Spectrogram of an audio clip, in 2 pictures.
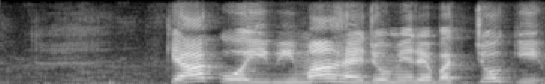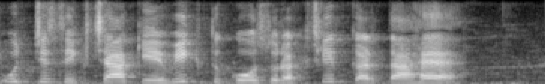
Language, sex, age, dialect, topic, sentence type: Hindi, female, 41-45, Marwari Dhudhari, banking, question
